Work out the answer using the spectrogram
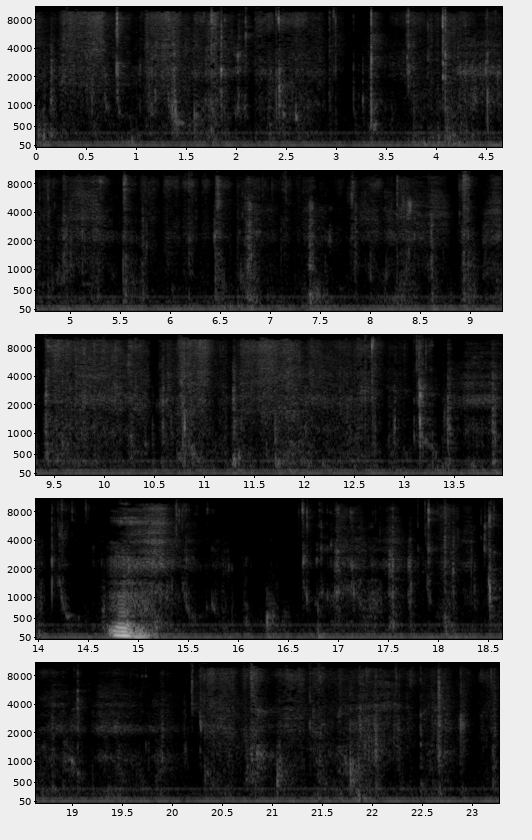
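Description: A man chewing a mouthful of a vegetarian sub sandwich with lettuce, pickles and cucumber: faint crunching and wet mouth clicks throughout. One short, low vocal sound stands out about fifteen seconds in.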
